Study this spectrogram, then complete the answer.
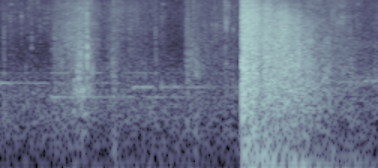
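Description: A single loud gunshot from a randomized weapon in Fallout New Vegas, out in the dry desert, hits sharply after a quieter stretch of faint game ambience and rings out briefly.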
